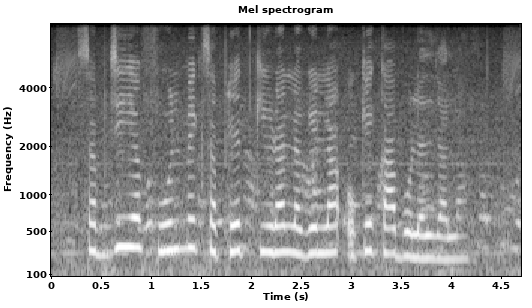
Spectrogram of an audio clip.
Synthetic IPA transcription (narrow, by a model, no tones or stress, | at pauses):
sɐbd͡ʒijɛfʰuːlmẽeːksɐpʰeːd̪kiːɽalɐɡeːlaʔo̰ːkekaːboːləld͡ʒaːlaː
